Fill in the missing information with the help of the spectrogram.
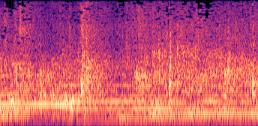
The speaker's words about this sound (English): Are you clapping now? You're doing something like clapping.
